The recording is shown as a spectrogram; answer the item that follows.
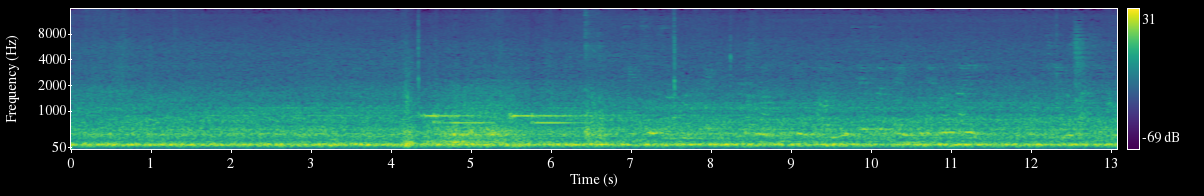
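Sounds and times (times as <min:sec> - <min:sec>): train running hum and rumble: 0:00.0 - 0:13.0
short high tones: 0:04.4 - 0:06.7.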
